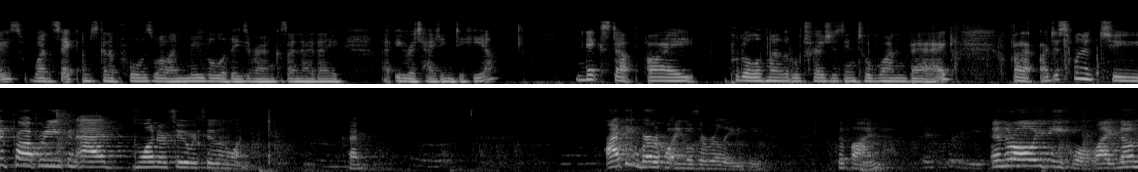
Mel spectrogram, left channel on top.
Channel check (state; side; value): different; both; correlation 0.00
